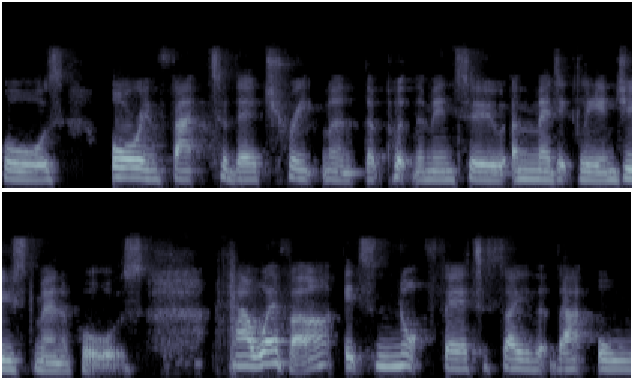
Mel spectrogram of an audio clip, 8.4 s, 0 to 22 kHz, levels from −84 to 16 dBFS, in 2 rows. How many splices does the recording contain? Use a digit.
1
